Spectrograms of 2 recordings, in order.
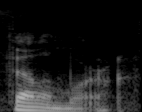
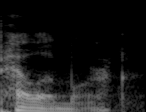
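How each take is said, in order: First: The name begins with a th sound. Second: The name begins with a p sound. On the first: The speaker calls it right. "It's Thelemork" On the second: The speaker calls it wrong. "Not Pelamork"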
